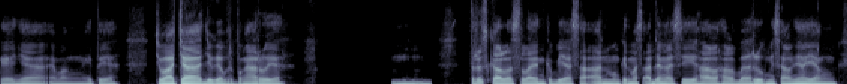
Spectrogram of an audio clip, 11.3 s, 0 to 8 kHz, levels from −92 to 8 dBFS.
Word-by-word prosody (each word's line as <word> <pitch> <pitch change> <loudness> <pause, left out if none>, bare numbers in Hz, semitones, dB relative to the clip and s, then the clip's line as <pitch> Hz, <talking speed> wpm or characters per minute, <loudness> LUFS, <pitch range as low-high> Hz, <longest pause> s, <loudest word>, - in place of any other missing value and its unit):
kayaknya 120 +2 -5 0.4
emang 115 -1 -7 0.3
itu 125 +2 -10
ya, 120 - -6 0.6
cuaca 130 +2 +7 0.2
juga 130 -1 +2
berpengaruh 125 +4 -1
ya. 130 - -2 1.5
Mhm. 130 0 -5 0.5
Terus 195 +6 -4
kalau 135 -5 +2
selain 130 -1 -1
kebiasaan 125 +1 -3
mungkin 135 +1 -1
Mas, 150 -2 -2
ada 125 +4 0
nggak 120 -3 -1
sih 140 +4 -2
hal-hal 120 -1 -2
baru 120 +2 +1
misalnya 120 +1 +2
yang 115 -1 +2
125 Hz, 115 wpm, -26 LUFS, 120-135 Hz, 1.5 s, cuaca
